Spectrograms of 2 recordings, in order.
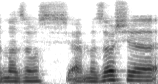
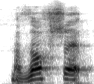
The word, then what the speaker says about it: Mazowsze: The most famous of the state ensembles were the Mazosia and Slosk. You'll have to help me with the pronunciation. Sorry. Mazowsze and Śląsk.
